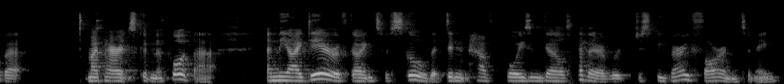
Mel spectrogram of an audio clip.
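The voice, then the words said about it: British accent. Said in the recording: “as my accent might belie, I'm British.”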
